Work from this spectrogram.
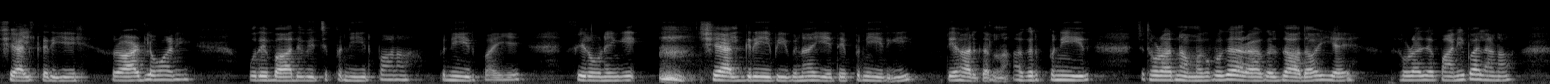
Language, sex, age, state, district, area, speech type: Dogri, female, 30-45, Jammu and Kashmir, Samba, rural, spontaneous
